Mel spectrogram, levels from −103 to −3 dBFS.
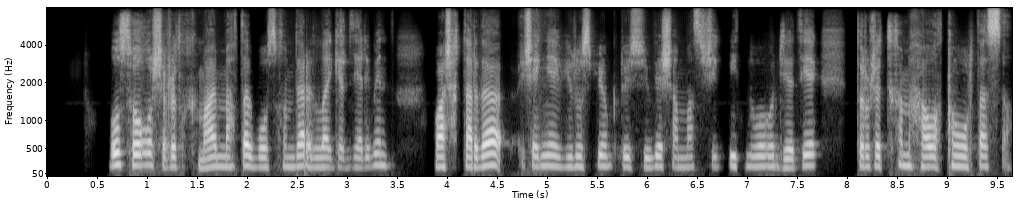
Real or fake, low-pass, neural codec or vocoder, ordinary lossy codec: fake; none; codec, 16 kHz, 0.5 kbps, X-Codec, HuBERT features, trained on LibriSpeech; none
